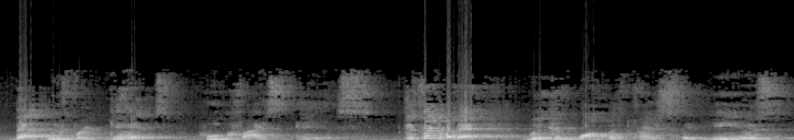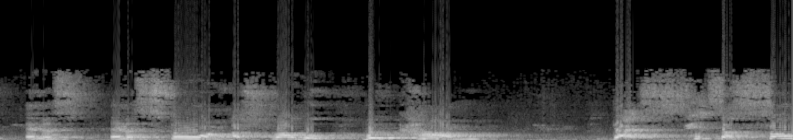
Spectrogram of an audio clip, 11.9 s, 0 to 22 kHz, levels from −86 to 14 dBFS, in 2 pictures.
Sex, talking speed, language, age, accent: male, 140 wpm, English, 30-49, American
